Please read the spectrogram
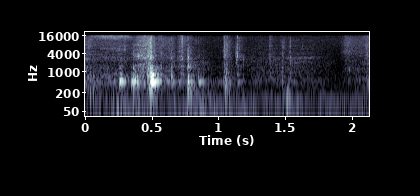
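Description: Cardboard subscription box and its packaging being opened by hand: a few short rustles and taps, the loudest about half a second in, then faint.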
